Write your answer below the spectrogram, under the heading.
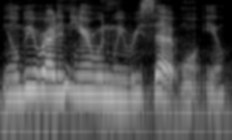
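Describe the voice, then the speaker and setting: A woman's voice: a little high, moderate pace, close to an everyday voice. An actress as a casual, teasing woman, music behind. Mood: casual, coaxing. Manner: slangy, teasing. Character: playful, casual, flirtatious woman. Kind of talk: naturalistic audio drama acting.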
